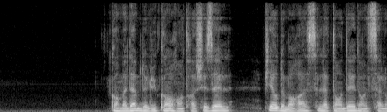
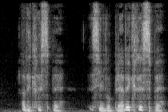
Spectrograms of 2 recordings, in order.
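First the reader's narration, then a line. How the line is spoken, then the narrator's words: Laughing. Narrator (French): ajouta-t-elle en riant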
